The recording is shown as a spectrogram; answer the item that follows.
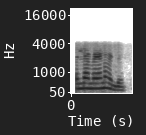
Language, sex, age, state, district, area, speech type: Malayalam, female, 30-45, Kerala, Alappuzha, rural, conversation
